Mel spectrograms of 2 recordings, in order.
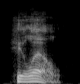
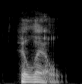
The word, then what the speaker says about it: Hillel: it is pronounced Hillel. Hillel. So I apologize for the mispronunciation on that.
